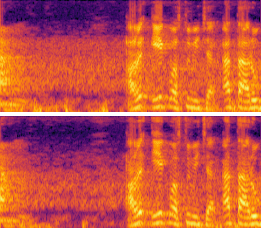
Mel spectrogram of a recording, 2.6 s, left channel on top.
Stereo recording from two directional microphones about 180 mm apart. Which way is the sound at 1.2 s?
70° right (ahead or behind).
